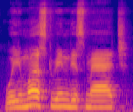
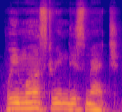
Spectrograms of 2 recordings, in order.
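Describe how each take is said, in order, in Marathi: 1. ही ओळ आनंदी पद्धतीने म्हटली आहे. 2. ही ओळ घाबरलेल्या पद्धतीने म्हटली आहे. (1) "हॅपी आनंदाने" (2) "अफ्रेड होऊन म्हणजे घाबरून"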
